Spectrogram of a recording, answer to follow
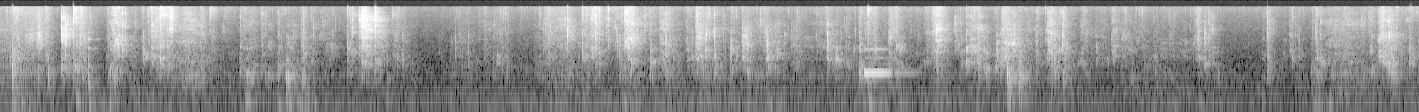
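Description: A Spanish water dog eating raw red bell pepper and cucumber: irregular crunching and chewing with sharp clicks and knocks, some from the plate on the floor. A brief high squeak comes a little past halfway.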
